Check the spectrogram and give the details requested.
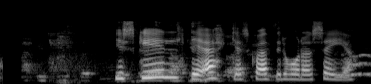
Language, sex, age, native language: Icelandic, female, 15, Icelandic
